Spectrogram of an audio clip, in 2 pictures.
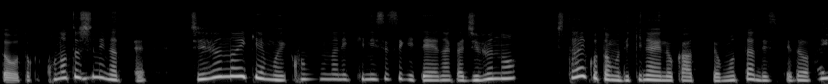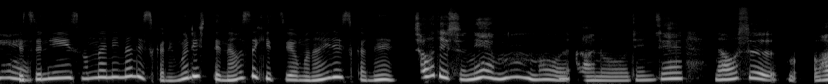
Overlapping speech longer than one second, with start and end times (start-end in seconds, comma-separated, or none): none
